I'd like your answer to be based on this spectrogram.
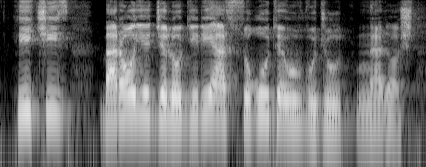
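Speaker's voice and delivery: plain reading voice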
